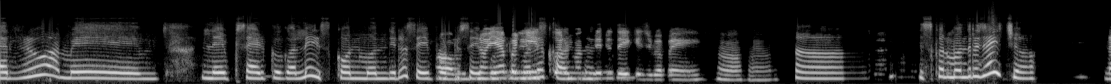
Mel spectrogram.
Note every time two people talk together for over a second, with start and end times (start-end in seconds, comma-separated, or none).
4.4-6.3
